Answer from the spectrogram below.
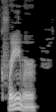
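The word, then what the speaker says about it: Kremer: Okay, it's spelled with an E, not with an A, but it's pronounced Kramer.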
